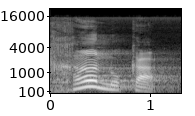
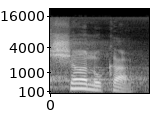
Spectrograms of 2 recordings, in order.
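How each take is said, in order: First: The word begins with a throaty h sound. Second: The word begins with a soft sh sound. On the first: The speaker calls it right. "é Hanukkah, porque o C H no hebraico tem um som de R" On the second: The speaker calls it wrong. "não é Chanukah"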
